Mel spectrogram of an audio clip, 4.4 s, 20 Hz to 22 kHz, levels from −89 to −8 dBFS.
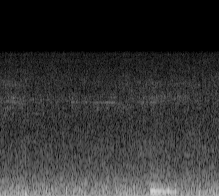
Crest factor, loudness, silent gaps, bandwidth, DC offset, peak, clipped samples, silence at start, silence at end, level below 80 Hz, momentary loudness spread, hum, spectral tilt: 18 dB; -37 LUFS; none; 8 kHz; 0.8%; -18 dBFS; under 0.1%; 0 s; 0 s; -42 dBFS; 11 LU; none; -7.5 dB/octave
